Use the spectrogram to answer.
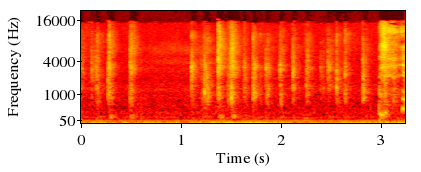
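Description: Typing on a computer keyboard: a rapid, uneven run of many crisp key clicks with no talking.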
